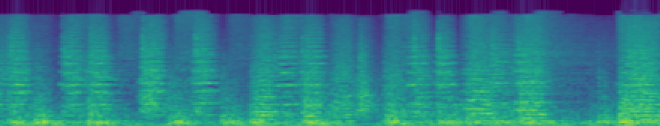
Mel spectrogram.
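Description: Marching band music: a brass section playing loudly over a steady beat.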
